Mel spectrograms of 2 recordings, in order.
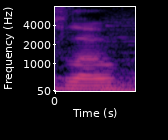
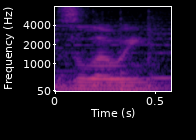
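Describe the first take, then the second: First: The name is said with one syllable. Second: The name is said with two syllables. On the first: "Could be Zlo, I don't know" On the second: "that's why I'm pronouncing it Zloe"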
